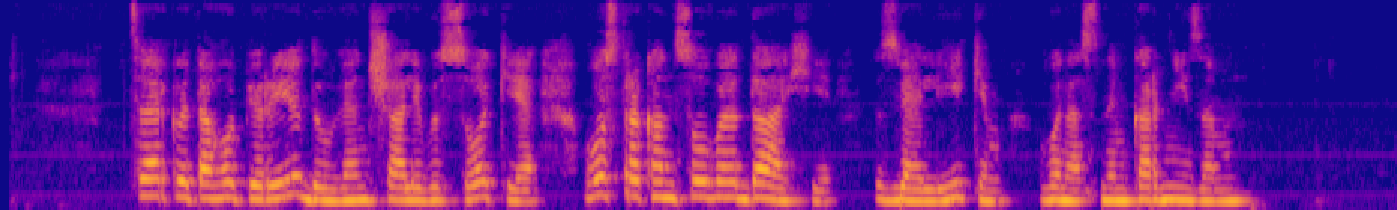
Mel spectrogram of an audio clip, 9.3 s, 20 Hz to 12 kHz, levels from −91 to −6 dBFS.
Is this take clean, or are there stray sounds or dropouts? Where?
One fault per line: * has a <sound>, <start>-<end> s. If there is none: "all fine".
all fine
